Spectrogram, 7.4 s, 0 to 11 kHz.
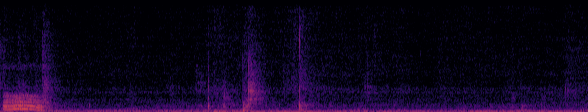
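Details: A 35-day-old Abyssinian kitten from a first litter, during a gentle cuddling session indoors, lets out one short, descending mew at the very start. A quiet room with faint clicks and rustles follows.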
